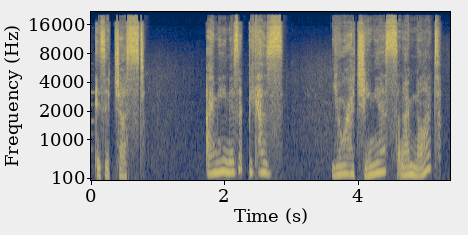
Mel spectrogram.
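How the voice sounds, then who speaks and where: An actress playing an insecure young head chef who talks in a subdued, hesitant way in a game cutscene. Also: female voice, medium pitch, unhurried, dark tone, breathy edge. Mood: downcast. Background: faint game music.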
